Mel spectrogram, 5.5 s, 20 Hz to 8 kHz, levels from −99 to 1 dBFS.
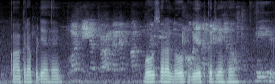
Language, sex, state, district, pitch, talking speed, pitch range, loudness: Marwari, male, Rajasthan, Churu, 110 Hz, 110 wpm, 105-115 Hz, -27 LUFS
